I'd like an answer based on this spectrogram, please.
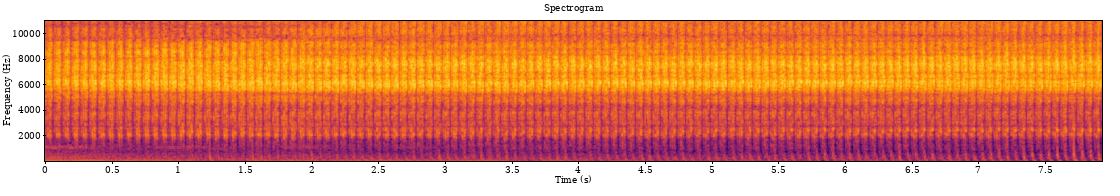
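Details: Loud grasshoppers giving a continuous, high-pitched buzzing chorus, finely pulsed at about four pulses per second and steady from start to finish, with no other clear sounds.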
